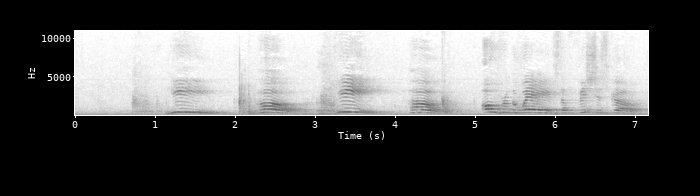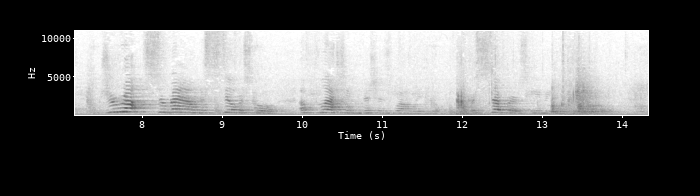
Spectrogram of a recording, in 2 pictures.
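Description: A young woman speaks loudly and dramatically in an echoing hall.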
